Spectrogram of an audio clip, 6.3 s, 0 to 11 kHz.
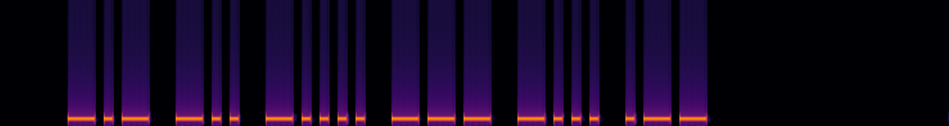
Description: Morse code, heard as a keyed tone, about 20 wpm, 700 Hz. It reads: KD6OBW
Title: Speed Racing - USA 2x3 Call Signs 17wpm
